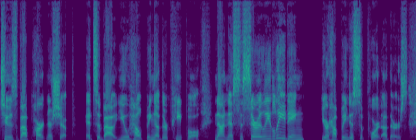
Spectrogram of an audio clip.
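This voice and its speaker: Speaking at a very fast pace, a woman with a fairly high, bright, sharp voice sounds animated, with ordinary pitch variation and a dry, close sound with no echo. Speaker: numerologist. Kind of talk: expert interview, explaining.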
